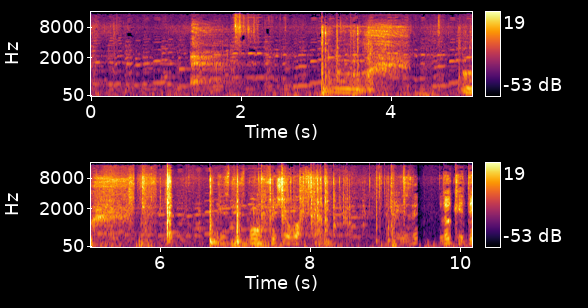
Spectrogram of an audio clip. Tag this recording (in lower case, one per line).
speech
music
outside, rural or natural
